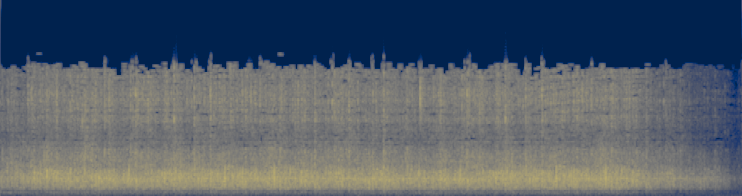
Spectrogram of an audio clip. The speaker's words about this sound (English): Let's get a round of applause in this. Man, let's get a round of applause in this bitch, man.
